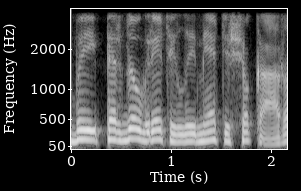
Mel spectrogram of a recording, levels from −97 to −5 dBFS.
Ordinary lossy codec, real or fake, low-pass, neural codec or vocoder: AAC, 32 kbps; fake; 3.6 kHz; vocoder, 22.05 kHz, 80 mel bands, WaveNeXt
